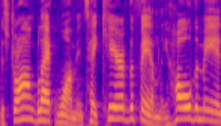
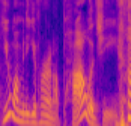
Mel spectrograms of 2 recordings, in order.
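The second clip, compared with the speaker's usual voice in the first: play-acted, appalled, aghast, disbelieving tone; 3 semitones lower than usual. Retelling a reaction to being asked for an apology: imitating someone appalled. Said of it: "Luann is appalled because she's like".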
